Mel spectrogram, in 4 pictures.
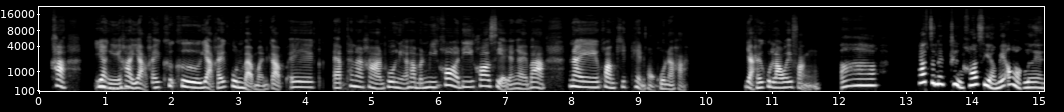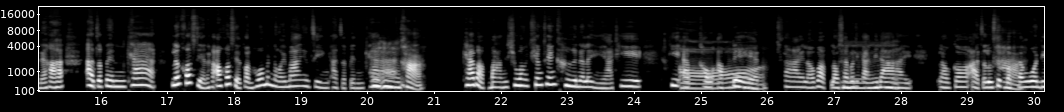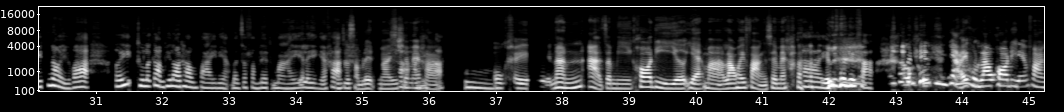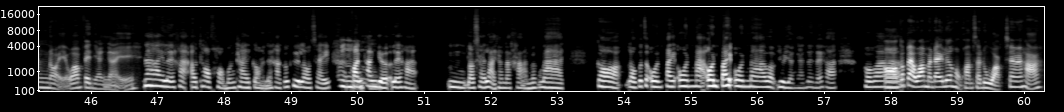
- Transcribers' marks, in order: laughing while speaking: "คะ ? โอเค"; laughing while speaking: "เลยค่ะ"
- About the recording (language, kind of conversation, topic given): Thai, podcast, คุณช่วยเล่าให้ฟังหน่อยได้ไหมว่าแอปไหนที่ช่วยให้ชีวิตคุณง่ายขึ้น?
